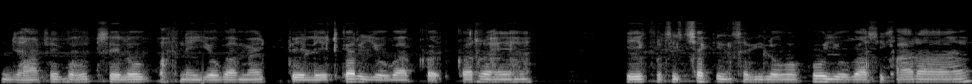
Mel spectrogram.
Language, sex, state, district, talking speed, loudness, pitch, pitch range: Hindi, male, Uttar Pradesh, Gorakhpur, 160 wpm, -23 LUFS, 115 Hz, 115-125 Hz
